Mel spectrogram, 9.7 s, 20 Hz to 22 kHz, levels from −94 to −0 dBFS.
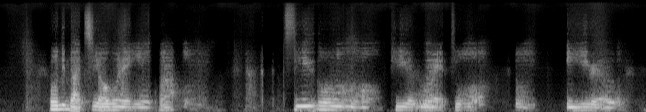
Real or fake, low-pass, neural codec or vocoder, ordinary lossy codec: fake; 19.8 kHz; codec, 44.1 kHz, 0.9 kbps, DAC; none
